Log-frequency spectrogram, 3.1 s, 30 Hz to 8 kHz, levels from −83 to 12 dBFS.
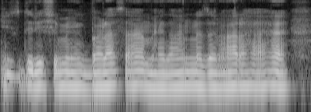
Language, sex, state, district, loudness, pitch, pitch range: Hindi, male, Jharkhand, Ranchi, -15 LUFS, 110 Hz, 105-115 Hz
